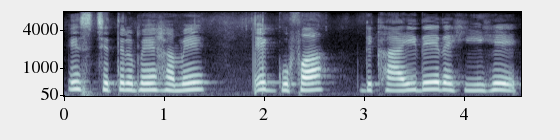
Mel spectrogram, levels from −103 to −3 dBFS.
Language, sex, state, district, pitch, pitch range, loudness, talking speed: Hindi, female, Madhya Pradesh, Bhopal, 235 Hz, 225-245 Hz, -18 LUFS, 130 wpm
